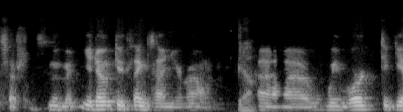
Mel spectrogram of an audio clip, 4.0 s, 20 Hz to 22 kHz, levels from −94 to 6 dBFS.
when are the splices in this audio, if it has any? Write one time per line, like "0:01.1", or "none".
0:02.2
